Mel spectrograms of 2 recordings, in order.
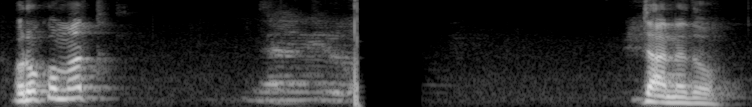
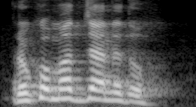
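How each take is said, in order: First: It has a pause inside the phrase. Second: It is said without any pause.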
